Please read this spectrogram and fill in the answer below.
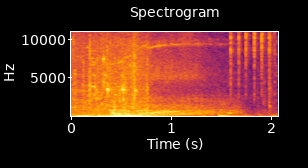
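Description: Cinematic title-transition sound effect: a noisy whoosh with a deep boom about half a second in that dies away, then a low thud and a brief rapid flutter near the end.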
